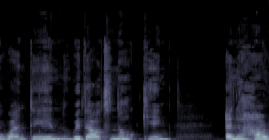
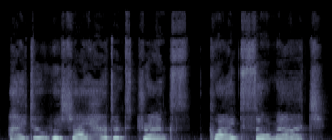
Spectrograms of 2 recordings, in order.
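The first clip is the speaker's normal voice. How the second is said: put-on girl's voice rising higher and louder in alarm; alarmed Alice; 9 semitones higher, 4 dB louder than usual. Alice frets as she keeps growing, rising alarm. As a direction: let the panic climb as she grows.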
